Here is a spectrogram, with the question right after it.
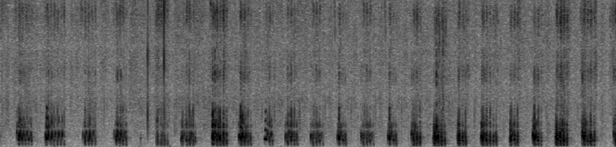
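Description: A young raccoon gives a steady run of short, husky churring pulses, about three each second.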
